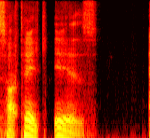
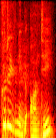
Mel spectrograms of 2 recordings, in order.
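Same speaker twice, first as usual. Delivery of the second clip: lightly posh British greeting, slightly higher; a playful British gentleman; light British butler impression; mock British; 6 semitones higher than usual. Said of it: "like a British man".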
